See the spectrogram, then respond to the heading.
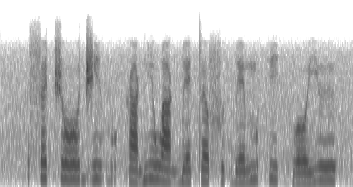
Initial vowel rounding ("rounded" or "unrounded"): unrounded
